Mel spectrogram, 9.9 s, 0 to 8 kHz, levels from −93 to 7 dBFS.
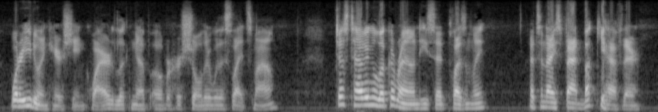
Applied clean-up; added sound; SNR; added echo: none; none; none; none.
